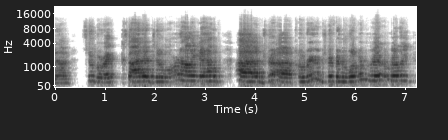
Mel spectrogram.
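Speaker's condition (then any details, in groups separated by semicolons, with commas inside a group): Cerebral palsy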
